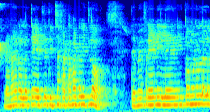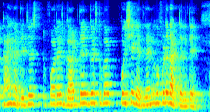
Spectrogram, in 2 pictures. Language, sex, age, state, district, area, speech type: Goan Konkani, male, 18-30, Goa, Tiswadi, rural, spontaneous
